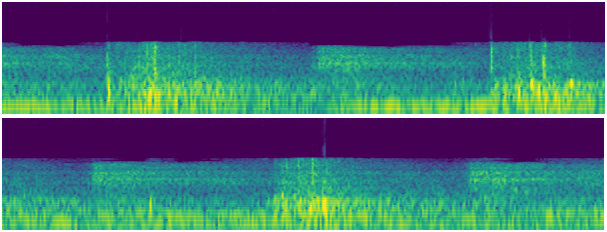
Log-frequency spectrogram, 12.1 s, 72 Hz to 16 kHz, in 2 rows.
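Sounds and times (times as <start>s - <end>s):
low hum: 0.0s - 12.0s
sharp clap: 1.0s - 3.5s, 4.7s - 7.8s, 8.6s - 11.3s.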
